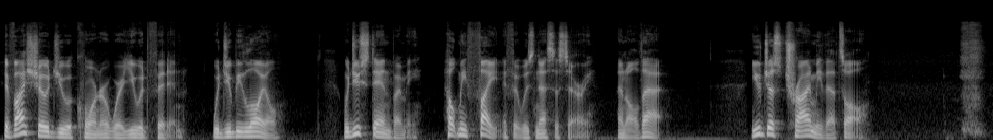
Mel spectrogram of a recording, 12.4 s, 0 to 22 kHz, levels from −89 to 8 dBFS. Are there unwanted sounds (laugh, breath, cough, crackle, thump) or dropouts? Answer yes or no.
yes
